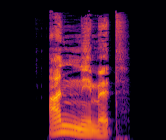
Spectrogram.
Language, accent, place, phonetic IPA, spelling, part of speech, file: German, Germany, Berlin, [ˈanˌnɛːmət], annähmet, verb, De-annähmet.ogg
- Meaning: second-person plural dependent subjunctive II of annehmen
